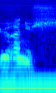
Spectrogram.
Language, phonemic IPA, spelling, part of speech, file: French, /y.ʁa.nys/, Uranus, proper noun, Fr-Uranus.ogg
- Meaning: 1. Caelus (Roman deity) Note: The Greek deity Uranus is Ouranos 2. Uranus (planet)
